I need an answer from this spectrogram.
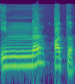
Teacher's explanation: یہاں پر دیکھیں نون مشدد ہے، اس میں غنہ کریں گے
